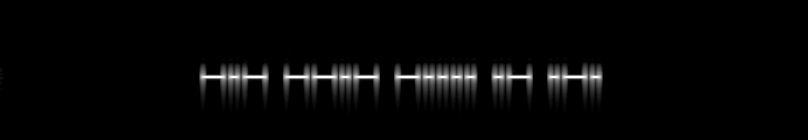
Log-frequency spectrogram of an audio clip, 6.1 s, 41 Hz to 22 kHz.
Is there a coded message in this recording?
Yes: Morse code from 1.5 to 4.5 s, heard as a keyed tone, about 23 wpm, 700 Hz. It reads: KQ6AR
